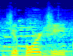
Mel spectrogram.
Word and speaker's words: Jaborgi: Now, if you look at number 10, look at his how his last name is spelled, and it's pronounced Jaborgi.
